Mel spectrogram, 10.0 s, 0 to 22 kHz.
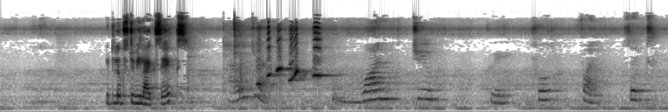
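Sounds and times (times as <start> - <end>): person whistling: 4.0 - 5.0.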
